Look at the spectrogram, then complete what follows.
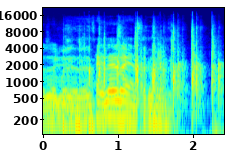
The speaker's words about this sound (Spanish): Ok, dale un aplauso.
